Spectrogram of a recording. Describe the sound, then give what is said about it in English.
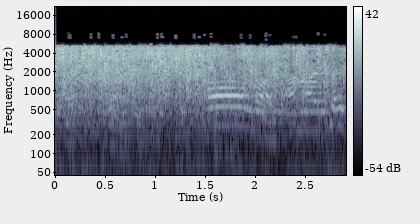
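A crowd applauds with dense, steady clapping that holds a loud, even level throughout, and a voice briefly speaks over it partway through. “I like a little applause for that one.”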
